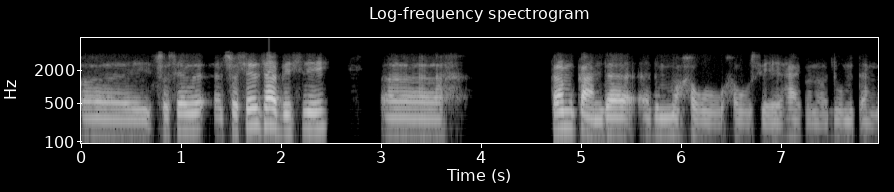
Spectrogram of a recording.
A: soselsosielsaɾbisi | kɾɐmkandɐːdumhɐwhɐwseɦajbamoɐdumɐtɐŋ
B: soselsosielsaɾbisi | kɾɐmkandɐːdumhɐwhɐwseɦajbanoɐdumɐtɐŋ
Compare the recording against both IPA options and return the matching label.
B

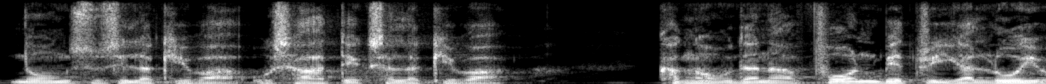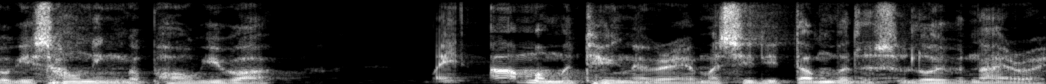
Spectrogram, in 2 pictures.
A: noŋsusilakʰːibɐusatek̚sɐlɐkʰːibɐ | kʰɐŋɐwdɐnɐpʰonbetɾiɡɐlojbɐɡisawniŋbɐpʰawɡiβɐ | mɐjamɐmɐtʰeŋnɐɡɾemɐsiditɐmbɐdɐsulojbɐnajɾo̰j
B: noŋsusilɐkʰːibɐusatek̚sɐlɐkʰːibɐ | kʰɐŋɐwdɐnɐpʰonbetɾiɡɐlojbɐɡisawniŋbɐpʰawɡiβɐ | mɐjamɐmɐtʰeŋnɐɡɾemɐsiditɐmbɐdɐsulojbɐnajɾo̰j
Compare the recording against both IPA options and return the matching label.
B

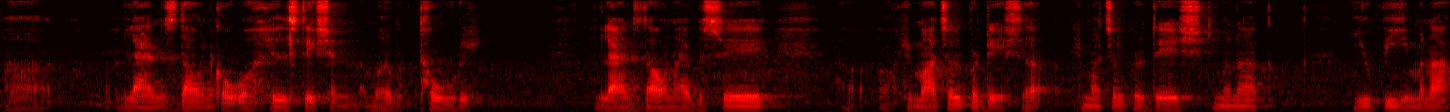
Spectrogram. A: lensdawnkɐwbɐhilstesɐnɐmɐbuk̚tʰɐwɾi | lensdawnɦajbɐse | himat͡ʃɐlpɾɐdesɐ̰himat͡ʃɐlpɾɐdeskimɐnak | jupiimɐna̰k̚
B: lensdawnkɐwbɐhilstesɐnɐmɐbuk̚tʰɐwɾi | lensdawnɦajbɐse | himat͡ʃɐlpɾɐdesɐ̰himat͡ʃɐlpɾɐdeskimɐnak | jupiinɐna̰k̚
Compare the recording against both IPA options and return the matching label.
A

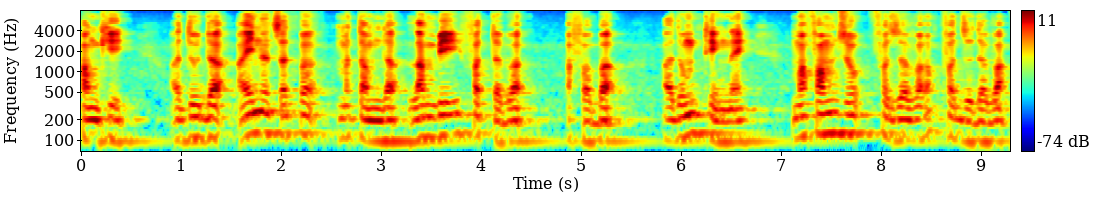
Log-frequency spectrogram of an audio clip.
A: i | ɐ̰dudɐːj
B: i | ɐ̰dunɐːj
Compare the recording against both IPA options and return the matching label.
A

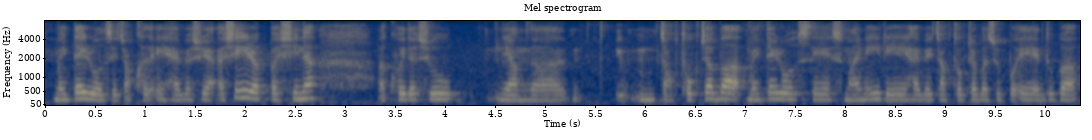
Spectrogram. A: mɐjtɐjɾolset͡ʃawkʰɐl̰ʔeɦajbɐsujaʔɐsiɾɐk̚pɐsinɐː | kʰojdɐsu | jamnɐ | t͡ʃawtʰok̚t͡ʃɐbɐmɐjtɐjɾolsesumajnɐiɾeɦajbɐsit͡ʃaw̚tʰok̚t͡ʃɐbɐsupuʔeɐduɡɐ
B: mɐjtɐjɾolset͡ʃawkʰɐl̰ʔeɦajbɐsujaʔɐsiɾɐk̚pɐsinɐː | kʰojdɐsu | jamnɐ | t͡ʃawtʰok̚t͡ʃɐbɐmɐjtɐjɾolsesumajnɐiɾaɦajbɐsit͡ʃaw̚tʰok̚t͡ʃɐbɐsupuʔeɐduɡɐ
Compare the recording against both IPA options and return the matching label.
A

